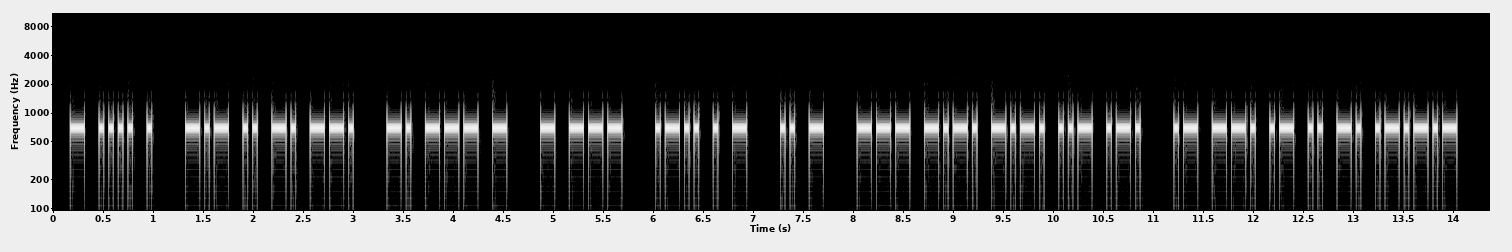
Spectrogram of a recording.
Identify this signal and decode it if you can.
Morse code, heard as a keyed tone, about 25 wpm, 700 Hz. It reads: THE KING NOT TO LET IT OCCUR AGAIN.
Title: Sentences from Top 1000 Words - Review Part 6 - 25wpm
